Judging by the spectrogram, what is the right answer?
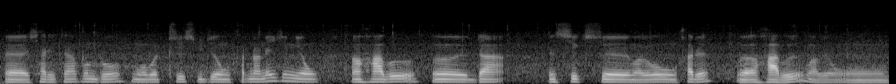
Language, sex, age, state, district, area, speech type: Bodo, male, 30-45, Assam, Kokrajhar, rural, spontaneous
